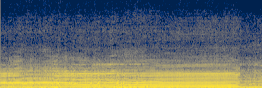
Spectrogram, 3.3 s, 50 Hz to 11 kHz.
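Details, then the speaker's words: 2017 Derbi Senda two-stroke with a 70cc cylinder kit; loud, raspy exhaust drone, worse than before; owner suspects the muffler's rock wool packing has worn out. "Elle fait du bruit, pire qu'avant. À mon avis, c'est la laine de roche, elle a dû prendre un vrai coup."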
